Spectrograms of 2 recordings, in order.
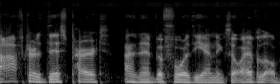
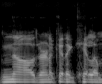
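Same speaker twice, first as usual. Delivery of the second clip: usual speaking voice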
